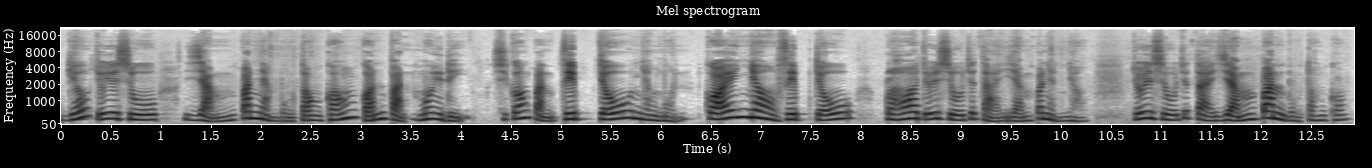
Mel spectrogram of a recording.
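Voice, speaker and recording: A woman's voice: fairly high pitch, no room sound. Woman preaching in rhythmic repeated phrases. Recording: dull, dry lo-fi recording.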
